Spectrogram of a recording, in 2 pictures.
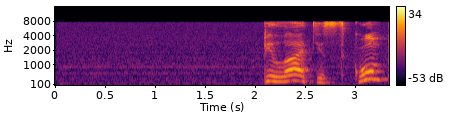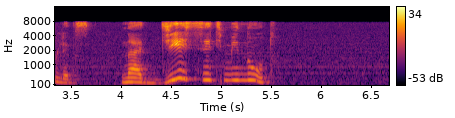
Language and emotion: Russian, positive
